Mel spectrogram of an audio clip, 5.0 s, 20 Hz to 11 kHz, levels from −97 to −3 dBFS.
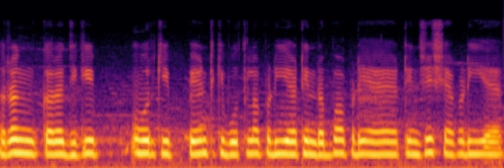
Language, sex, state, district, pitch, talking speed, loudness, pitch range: Marwari, female, Rajasthan, Nagaur, 215 Hz, 215 wpm, -13 LUFS, 210-225 Hz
